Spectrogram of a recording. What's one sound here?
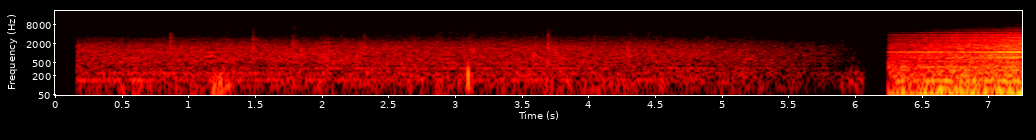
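Footsteps walk on pavement outdoors.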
